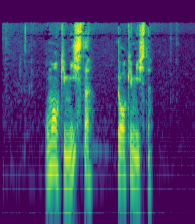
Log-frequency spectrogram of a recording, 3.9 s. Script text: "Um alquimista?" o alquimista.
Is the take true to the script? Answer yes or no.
yes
